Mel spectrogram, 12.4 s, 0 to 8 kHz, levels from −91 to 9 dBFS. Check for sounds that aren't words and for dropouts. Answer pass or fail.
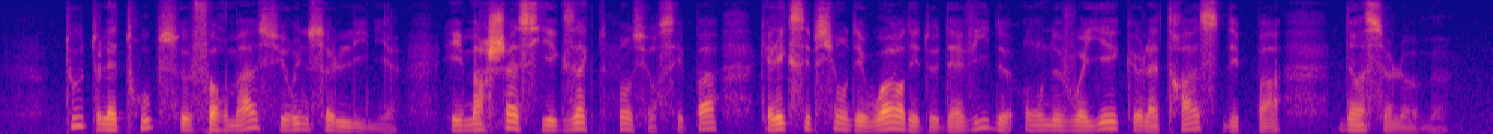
fail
